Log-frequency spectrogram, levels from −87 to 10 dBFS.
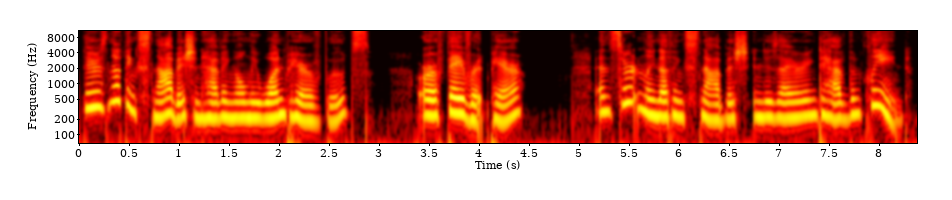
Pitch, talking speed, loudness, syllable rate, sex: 240 Hz, 180 wpm, -18 LUFS, 6.2 syllables/s, female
